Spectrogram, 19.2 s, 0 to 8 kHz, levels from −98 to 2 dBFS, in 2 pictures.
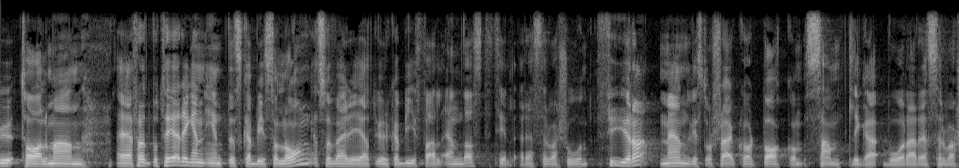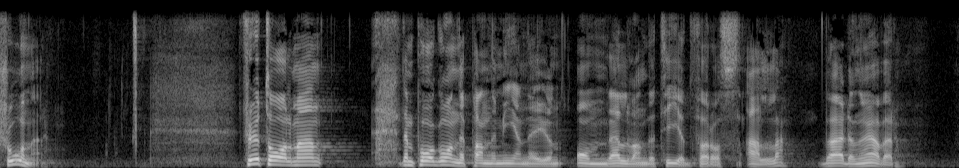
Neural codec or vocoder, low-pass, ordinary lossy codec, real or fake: none; 7.2 kHz; none; real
